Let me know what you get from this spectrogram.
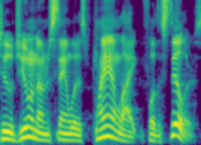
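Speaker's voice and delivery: ordinary delivery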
